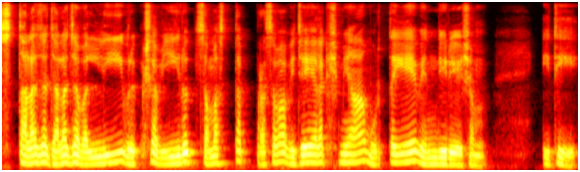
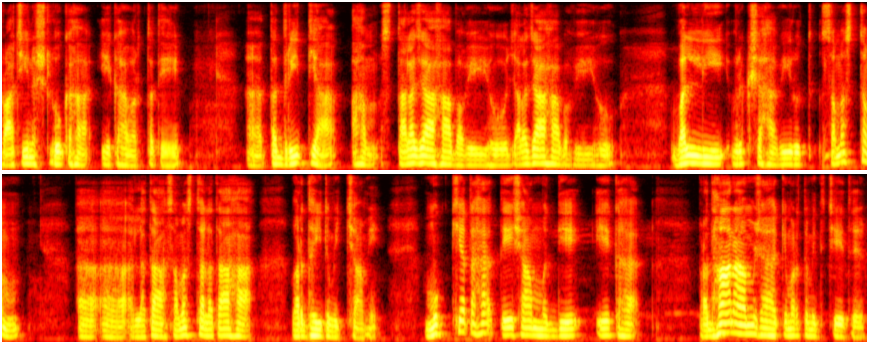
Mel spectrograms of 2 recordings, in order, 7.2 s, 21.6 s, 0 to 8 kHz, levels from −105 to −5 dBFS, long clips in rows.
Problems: none marked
